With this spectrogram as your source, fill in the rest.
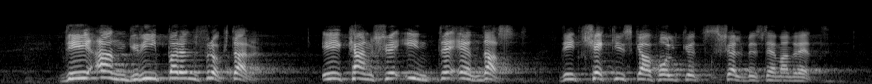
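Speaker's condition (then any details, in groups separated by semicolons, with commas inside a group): No condition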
